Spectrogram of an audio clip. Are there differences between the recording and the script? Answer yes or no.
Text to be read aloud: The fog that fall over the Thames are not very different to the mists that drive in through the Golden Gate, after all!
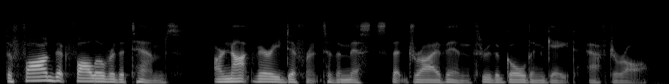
no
